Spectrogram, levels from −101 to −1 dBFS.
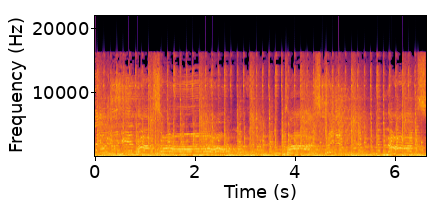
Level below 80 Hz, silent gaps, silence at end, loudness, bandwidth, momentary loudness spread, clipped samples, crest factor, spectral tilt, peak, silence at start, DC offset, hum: -22 dBFS; none; 0 s; -10 LUFS; 17 kHz; 3 LU; under 0.1%; 10 dB; -3.5 dB/octave; 0 dBFS; 0 s; under 0.1%; none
